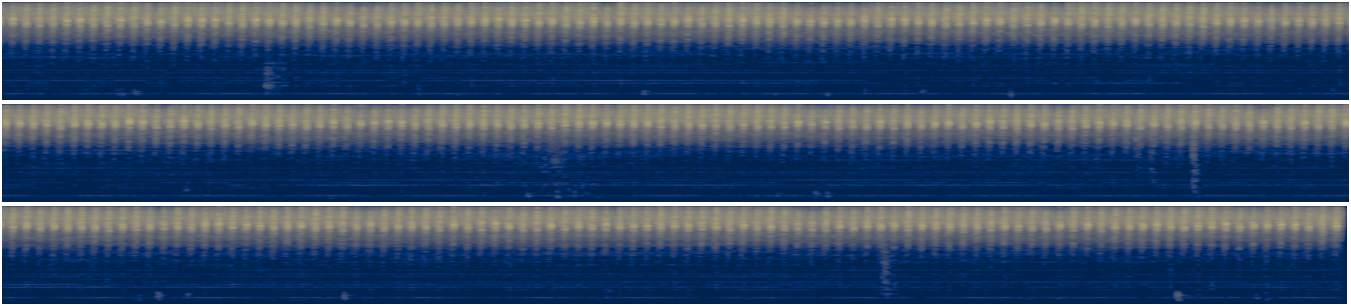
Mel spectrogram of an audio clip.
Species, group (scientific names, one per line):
Omocestus viridulus
Orthoptera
